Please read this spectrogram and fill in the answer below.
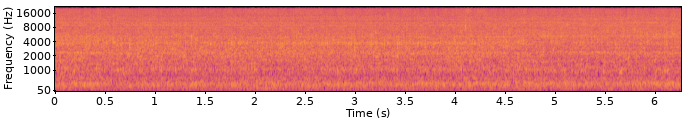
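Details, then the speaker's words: Vintage Maytag washer filling for the rinse cycle: steady rushing hiss of water pouring in evenly, no pump strain or clatter; normal fill. "fills it right on up cascades like a waterfall coming off a mountain"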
